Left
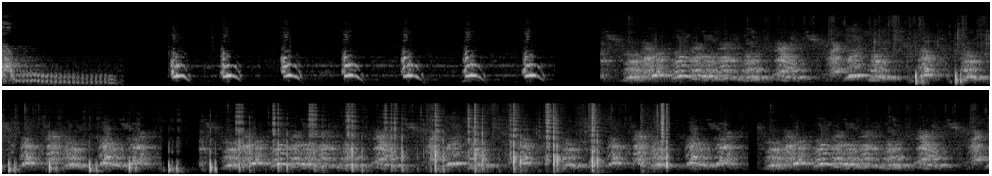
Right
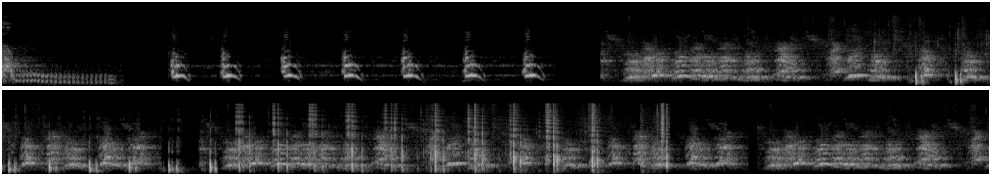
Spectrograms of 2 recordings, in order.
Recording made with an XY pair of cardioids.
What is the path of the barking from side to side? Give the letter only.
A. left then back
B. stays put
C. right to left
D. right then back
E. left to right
B.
